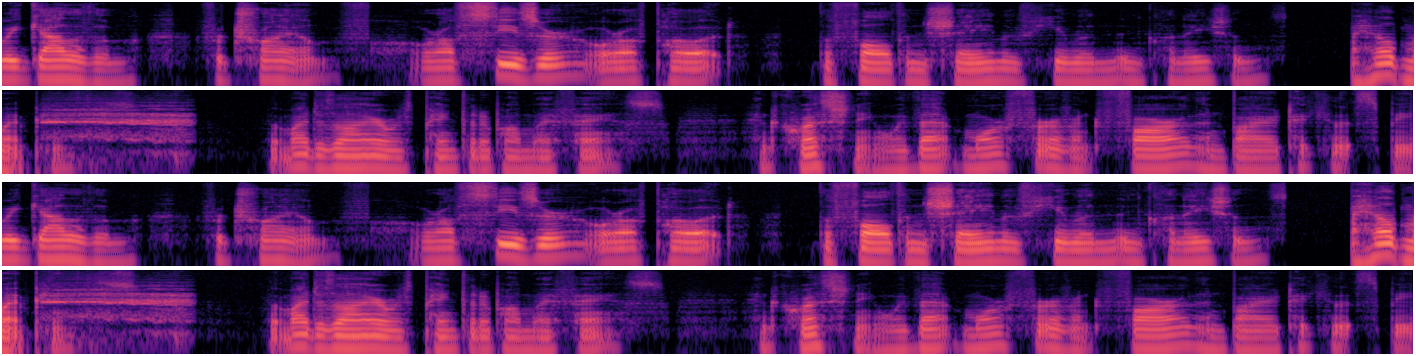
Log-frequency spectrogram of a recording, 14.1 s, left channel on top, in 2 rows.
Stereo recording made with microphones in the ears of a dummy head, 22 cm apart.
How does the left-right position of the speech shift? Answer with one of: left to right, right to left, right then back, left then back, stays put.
right then back.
